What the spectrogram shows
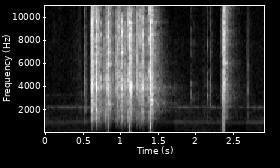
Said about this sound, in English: This is what we were shooting there, is this Glock 19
